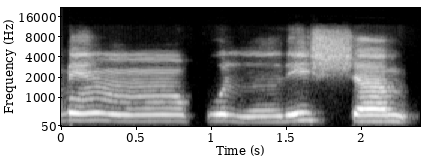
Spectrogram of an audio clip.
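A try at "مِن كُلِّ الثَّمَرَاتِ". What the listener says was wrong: bukan shin. Min kulli thamarat.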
